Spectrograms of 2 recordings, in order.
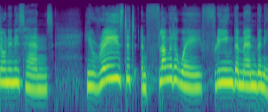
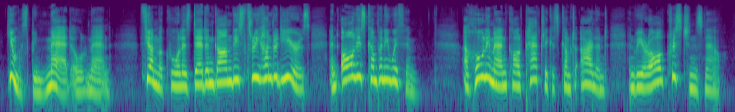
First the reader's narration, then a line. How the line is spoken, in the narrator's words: they laughed and said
